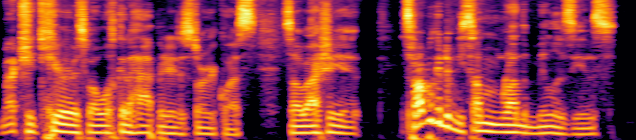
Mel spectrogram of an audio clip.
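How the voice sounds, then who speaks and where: A man's voice: fairly low pitch, animated, racing, warm tone. A man streaming a game with casual, slangy commentary and plenty of swearing. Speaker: gaming streamer.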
